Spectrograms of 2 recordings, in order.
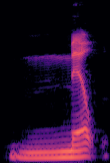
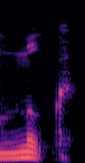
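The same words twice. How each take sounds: First: "milk" with a clear short e, like "melk"; plain pronunciation of milk. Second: "milk" said like "mook", L swallowed; British-style milk. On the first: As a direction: say "milk" with its L sounded. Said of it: "Do you guys pronounce milk or milk?". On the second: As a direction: turn "milk" into a rounded "muk". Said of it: "They keep calling it milk". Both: Shown as a demonstration.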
